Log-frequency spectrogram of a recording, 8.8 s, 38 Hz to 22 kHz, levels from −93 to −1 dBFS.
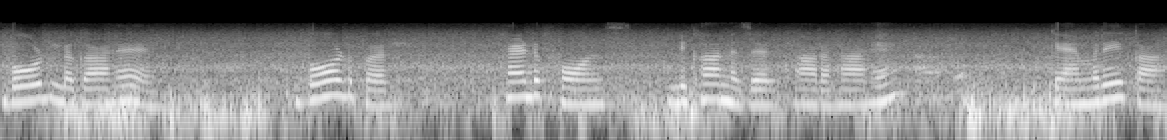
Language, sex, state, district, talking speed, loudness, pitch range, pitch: Hindi, female, Punjab, Kapurthala, 90 wpm, -14 LUFS, 195-245 Hz, 210 Hz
